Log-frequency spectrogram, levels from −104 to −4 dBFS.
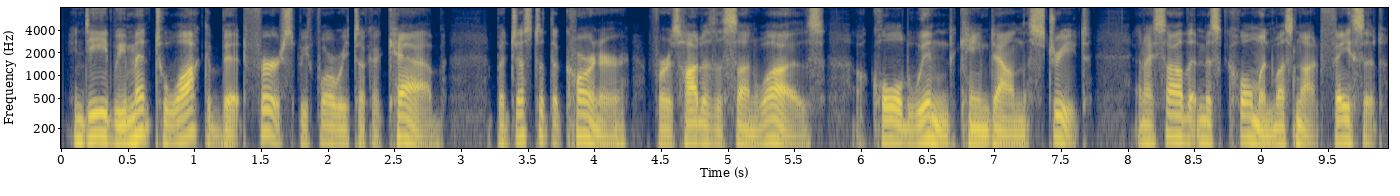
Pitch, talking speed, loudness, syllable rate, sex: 110 Hz, 255 wpm, -21 LUFS, 5.5 syllables/s, male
